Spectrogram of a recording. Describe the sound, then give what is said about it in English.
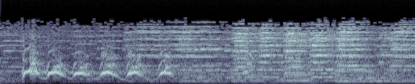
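A dog, Tippy the Wonder Dog of a radio adventure story, barks six times in a quick, even rhythm, loud, then falls quiet as a sustained background tone carries on. “Mushies, the great new cereal that gets soggy even without milk or cream, brings you another exciting story of adventure starring Tippy the Wonder Dog.”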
